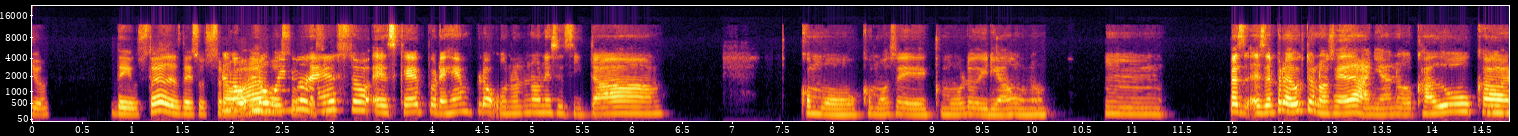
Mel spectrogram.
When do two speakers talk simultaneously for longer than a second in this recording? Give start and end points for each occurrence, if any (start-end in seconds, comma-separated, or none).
1.9-3.1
